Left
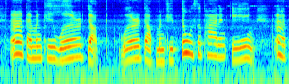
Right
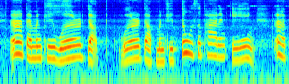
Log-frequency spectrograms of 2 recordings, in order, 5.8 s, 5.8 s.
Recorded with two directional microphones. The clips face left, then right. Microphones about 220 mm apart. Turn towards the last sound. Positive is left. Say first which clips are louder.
# even
turn(degrees=-10)  # may be behind; listen again after turning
